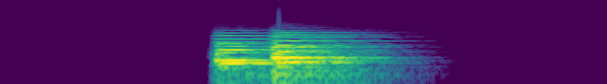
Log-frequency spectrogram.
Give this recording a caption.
Message Notification created with a piano.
